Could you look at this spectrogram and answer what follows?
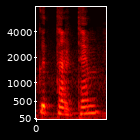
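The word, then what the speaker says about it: קְטַלְתֶּם: 뭐 이런 식으로 읽이는데 요 같은 경우는 요 쉐바모에 붙어가지고 끝탈템, 끝탈텐이라고 읽으시는 것이 좋습니다.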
